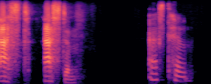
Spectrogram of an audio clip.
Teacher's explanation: Or take out the K and you can say asked him.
